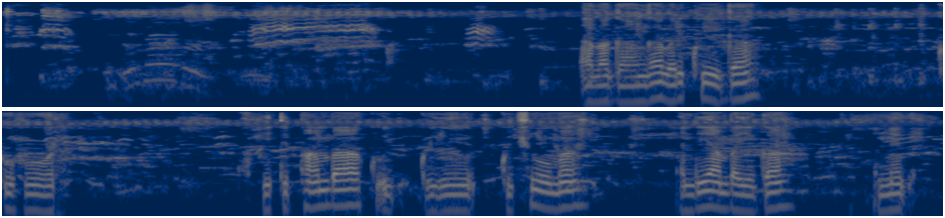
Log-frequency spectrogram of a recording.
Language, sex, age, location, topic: Kinyarwanda, male, 50+, Musanze, education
